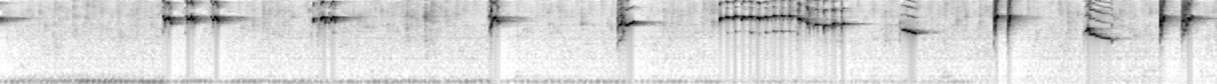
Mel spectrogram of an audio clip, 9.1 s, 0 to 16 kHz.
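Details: Plain-throated sunbird used to draw other sunbirds into singing, recorded on an Oppo A37f phone. Piercing high chirps, a brief fluttering trill midway and falling slurred whistles; low hum in the first half.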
